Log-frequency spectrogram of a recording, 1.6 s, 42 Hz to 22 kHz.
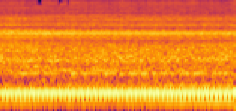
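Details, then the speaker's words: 1936 Westinghouse Poweraire 10-in table fan, cat. 10-SQ-3, shaded pole motor drawing slightly high current: steady low electrical buzz louder than blade air, slightly unbalanced blade; owner attributes it to aging winding varnish breaking down. "so as you can hear this fan does have an electrical buzz and unfortunately is seems to be a pretty common problem with these this is a shaded pole motor"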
